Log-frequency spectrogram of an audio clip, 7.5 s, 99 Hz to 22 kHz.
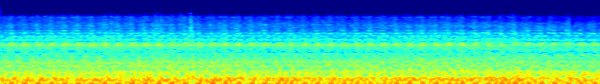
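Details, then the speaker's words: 2007 Ford F450 with swapped-in 7.3 Powerstroke diesel at idle, check engine light on, cylinder 5 flagged. Steady low idle with faint uneven shake in the rhythm. One dead cylinder, traced to the passenger-side under valve cover harness. "You can just barely make it out, you know. It's got that little bit of shake. It's running good, but definitely got a shake."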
